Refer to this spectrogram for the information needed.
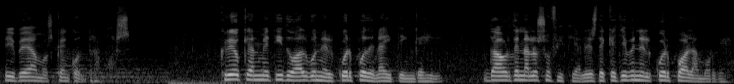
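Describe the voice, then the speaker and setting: An actress playing a composed, sharp female FBI agent in a dubbed video game, speaking in a measured, businesslike, analytical way. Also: fairly low pitch, slight background noise, lightly acted. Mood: focused, analytical. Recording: music behind the voice.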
